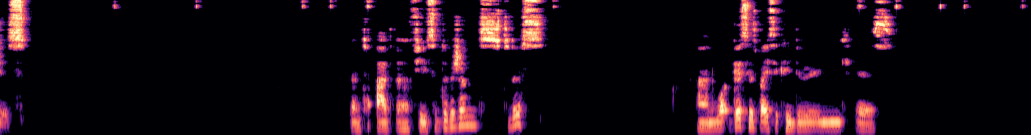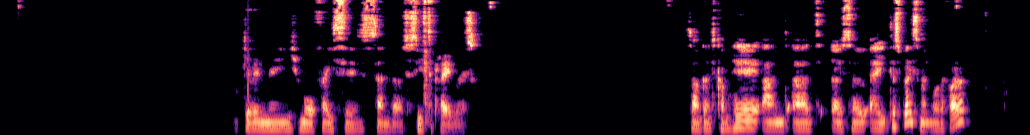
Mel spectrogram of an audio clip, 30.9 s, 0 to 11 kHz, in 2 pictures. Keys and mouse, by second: 1.3 click, 2.8 click, 4.3 click, 4.8 click, 5.4 click, 6.0 shift+middle click, 7.7 click, 8.1 click, 10.3 shift+d, 12.8 click, 13.9 click, 14.3 click, 15.2 click, 15.6 click, 16.3 Tab, 17.7 shift+middle click, 21.4 Tab, 22.4 x, 23.2 click, 25.3-29.8 drag.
